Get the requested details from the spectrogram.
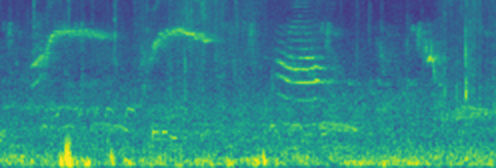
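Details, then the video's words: Tony, a baby monkey, cries in anger at not being nursed: two high, drawn-out arching squeals, then a shorter stacked, wavering whine, with soft handling thumps and a low hum beneath. "Baby Monkey Tony Crying Time|Tony Cry Angry Daddy Not Nursed"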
